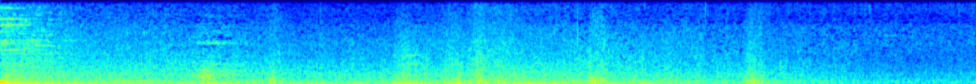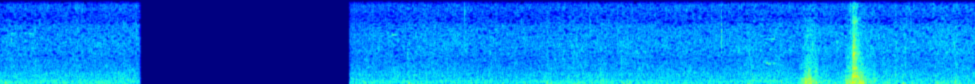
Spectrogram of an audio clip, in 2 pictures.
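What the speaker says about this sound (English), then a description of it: "If this rain keeps up, my fur will be dripping wet." Steady dense rain hiss in the video game Genshin Impact with occasional sharp taps and low rumbles, interrupted by a few seconds of total silence before the downpour resumes.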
